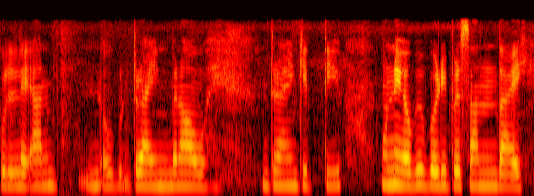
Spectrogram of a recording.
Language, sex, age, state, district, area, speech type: Dogri, female, 30-45, Jammu and Kashmir, Reasi, rural, spontaneous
